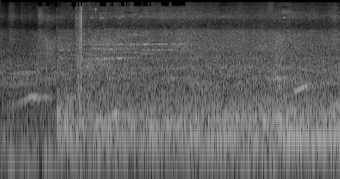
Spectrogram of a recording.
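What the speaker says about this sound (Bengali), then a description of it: "আর আমরা ফার্স্ট টাইম মেট্রো করে যাবো" Steady rumble and whir of a Kolkata metro train in motion after leaving Rabindra Sarobar station, heard from inside the carriage, with a faint high squeal of wheels partway through.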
